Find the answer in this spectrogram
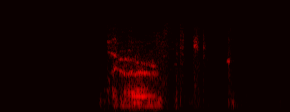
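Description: A brief drawn-out vocal sound lasting about a second, starting after a stretch of silence, followed by a couple of faint clicks.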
